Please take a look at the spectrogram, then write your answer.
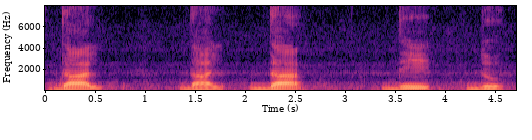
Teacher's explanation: زبان کا جو سرا ہے وہ اوپر کے جو دانت ہے، اوپر کے جو سامنے کے جو دانت ہے، ان دانتوں کی جڑوں میں جو تالو ہے وہاں لگانے سے دال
